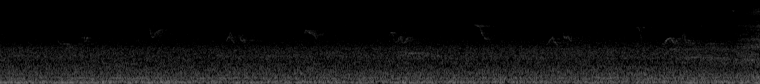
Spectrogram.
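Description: Small birds chirping faintly now and then over a steady low background hum.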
